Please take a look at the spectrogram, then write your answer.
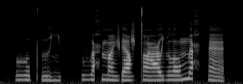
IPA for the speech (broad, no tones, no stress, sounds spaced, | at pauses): ɣ o pʼ ɯ ʎ | v ɯ ħ m ɑ̃ ʒ ɾ æ ʒ tˤ ɑ̃ ʕ o ʎ lˠ o m e ħ θ æ̃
